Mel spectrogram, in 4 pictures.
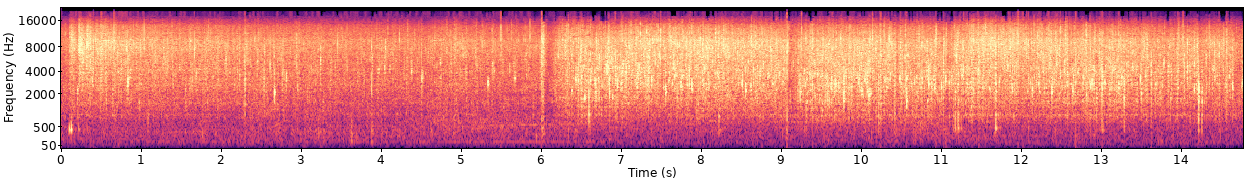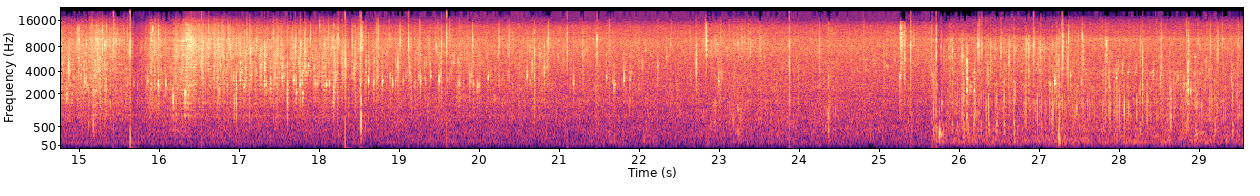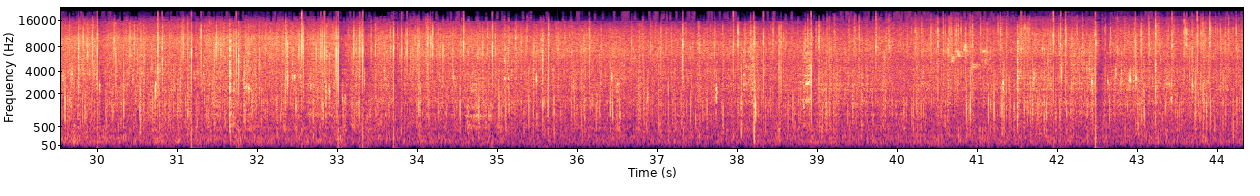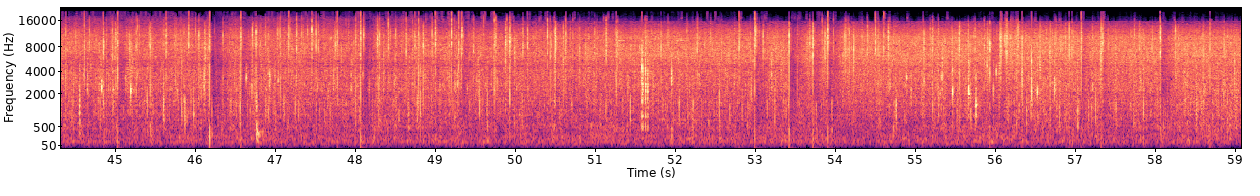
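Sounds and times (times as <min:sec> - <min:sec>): steady rain falling: 0:16.6 - 0:59.0
raindrops striking a surface: 0:25.3 - 0:58.9.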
